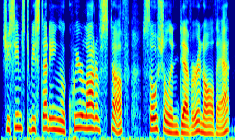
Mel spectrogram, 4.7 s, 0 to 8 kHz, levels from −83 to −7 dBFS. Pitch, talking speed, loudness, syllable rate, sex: 210 Hz, 180 wpm, -16 LUFS, 4.4 syllables/s, female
